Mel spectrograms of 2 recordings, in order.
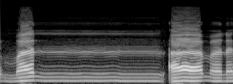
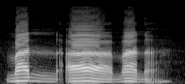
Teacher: suara nunnya harus jelas tidak boleh ditahan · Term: izhar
